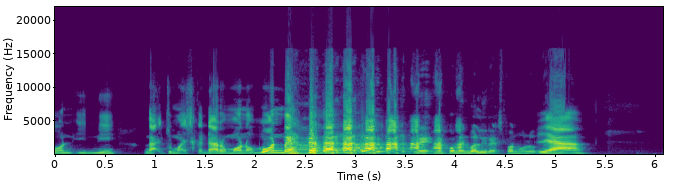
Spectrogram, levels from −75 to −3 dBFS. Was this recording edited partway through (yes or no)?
no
